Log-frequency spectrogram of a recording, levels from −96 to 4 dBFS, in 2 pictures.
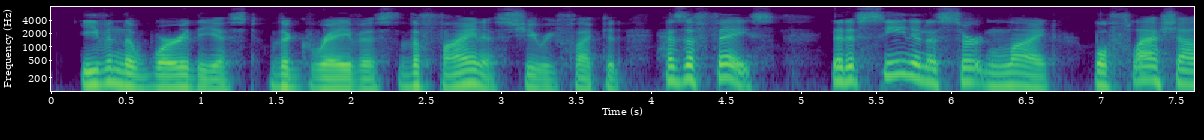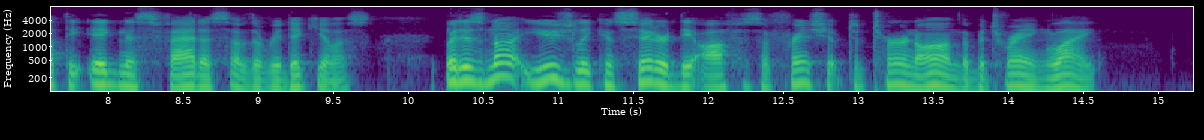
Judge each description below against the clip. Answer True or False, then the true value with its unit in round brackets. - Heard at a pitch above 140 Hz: False (120 Hz)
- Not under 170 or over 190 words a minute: True (175 wpm)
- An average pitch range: False (6.2 semitones)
